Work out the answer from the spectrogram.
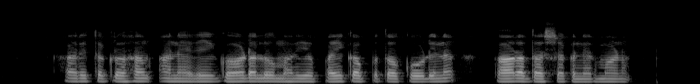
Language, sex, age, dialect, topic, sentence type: Telugu, male, 18-24, Southern, agriculture, statement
